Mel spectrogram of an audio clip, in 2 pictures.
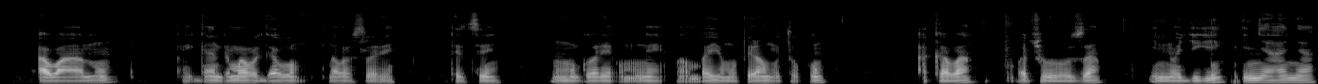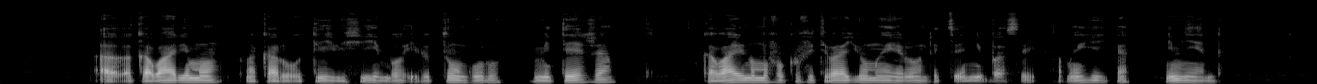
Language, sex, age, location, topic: Kinyarwanda, male, 18-24, Kigali, finance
